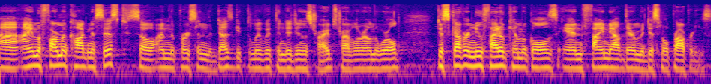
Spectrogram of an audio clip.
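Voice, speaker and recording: At a fairly quick pace, the speaker talks in a plain, everyday voice with fairly even intonation. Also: man, medium pitch for a man. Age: 40s. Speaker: nutrition expert. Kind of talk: lecture. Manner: casual.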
